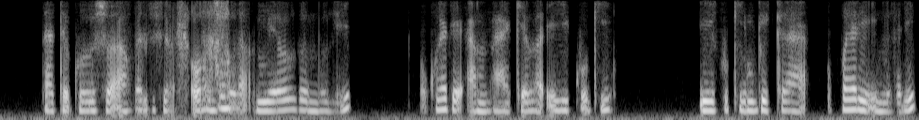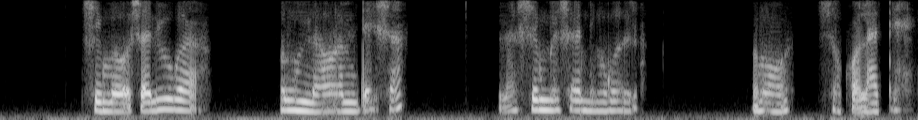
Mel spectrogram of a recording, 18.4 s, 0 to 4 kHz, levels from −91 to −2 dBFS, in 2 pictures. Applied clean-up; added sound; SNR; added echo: neural diffusion model UNIVERSE++.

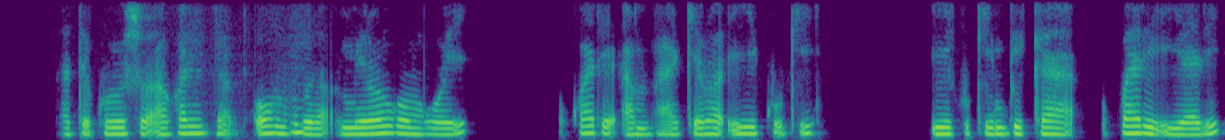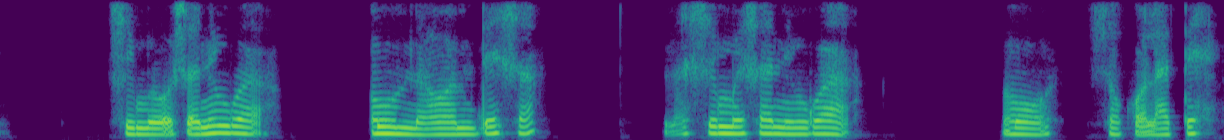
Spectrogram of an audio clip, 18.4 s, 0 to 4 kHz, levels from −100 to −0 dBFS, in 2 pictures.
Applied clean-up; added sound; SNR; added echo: neural mask model DeepFilterNet 3.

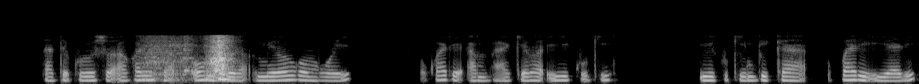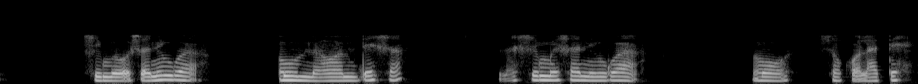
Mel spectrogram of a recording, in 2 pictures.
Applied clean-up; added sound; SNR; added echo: none; Sawing; -4 dB; none.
